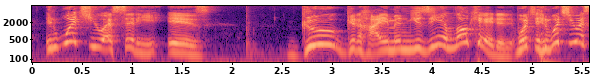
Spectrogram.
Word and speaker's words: Guggenheim: then like I'm a Guggenheimen. Where'd you think I was going with that? Because now I want to know. You added an extra syllable to the end.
